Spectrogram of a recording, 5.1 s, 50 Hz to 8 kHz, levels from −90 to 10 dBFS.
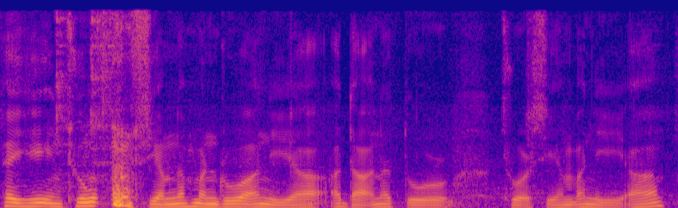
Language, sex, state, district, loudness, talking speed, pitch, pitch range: Mizo, male, Mizoram, Aizawl, -22 LUFS, 190 wpm, 110 Hz, 95-125 Hz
